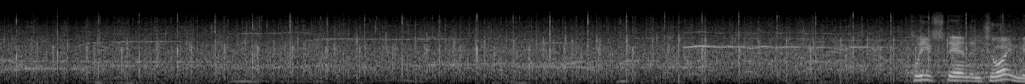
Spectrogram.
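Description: A large crowd applauds and cheers in a big echoing hall.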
